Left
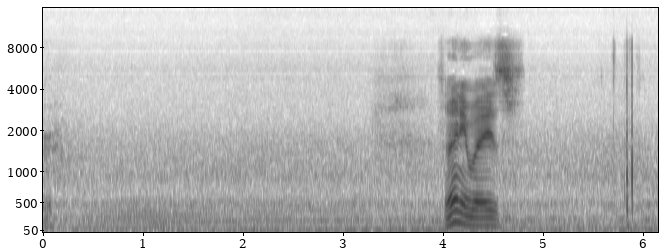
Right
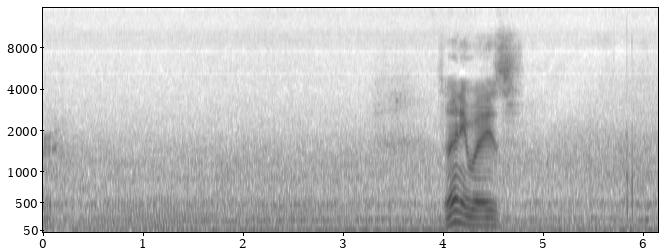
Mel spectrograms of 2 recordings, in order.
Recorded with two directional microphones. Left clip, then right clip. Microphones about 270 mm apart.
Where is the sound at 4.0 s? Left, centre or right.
Centre.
